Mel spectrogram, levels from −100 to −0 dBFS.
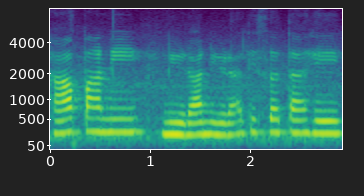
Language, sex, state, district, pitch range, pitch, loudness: Marathi, female, Maharashtra, Gondia, 220-255 Hz, 240 Hz, -15 LUFS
